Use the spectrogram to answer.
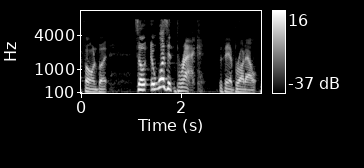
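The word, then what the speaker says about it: Brak: brac yes brac and you know bro no brac now i want you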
